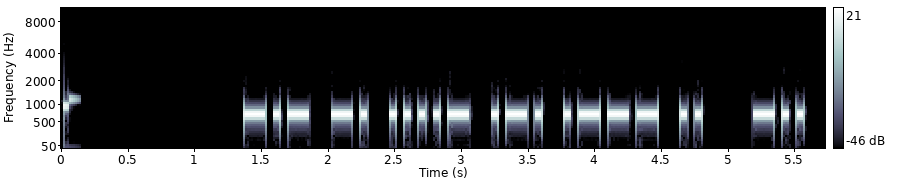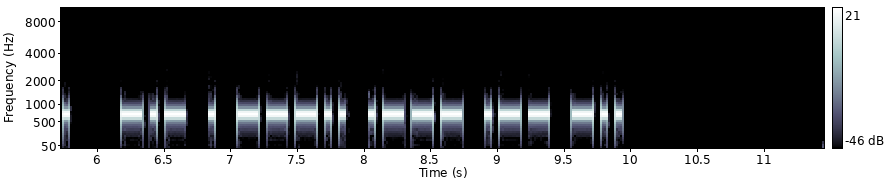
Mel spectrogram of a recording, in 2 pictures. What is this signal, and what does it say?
Morse code, heard as a keyed tone, about 22 wpm, 700 Hz. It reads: KN4RJI DE KE8JWD
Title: USA Callsign DE Callsign - 6 Characters - 22wpm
